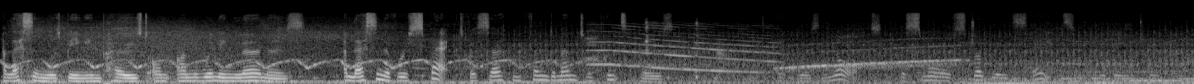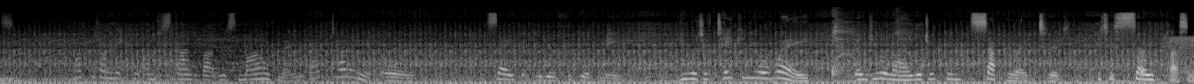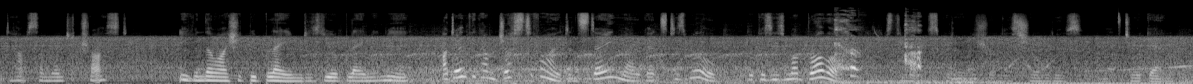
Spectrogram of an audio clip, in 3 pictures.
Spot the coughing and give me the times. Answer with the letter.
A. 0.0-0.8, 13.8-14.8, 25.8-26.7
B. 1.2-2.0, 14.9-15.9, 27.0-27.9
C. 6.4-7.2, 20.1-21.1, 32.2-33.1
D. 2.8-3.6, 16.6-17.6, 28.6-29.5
C.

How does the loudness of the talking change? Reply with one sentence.
The volume of the talking goes down, then up.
